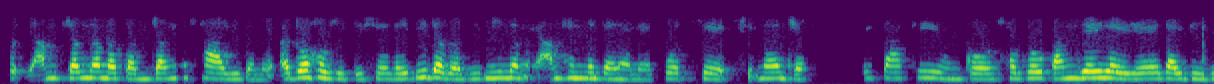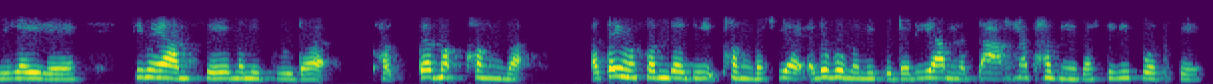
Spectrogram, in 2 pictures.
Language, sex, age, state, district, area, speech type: Manipuri, female, 18-30, Manipur, Imphal West, urban, conversation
